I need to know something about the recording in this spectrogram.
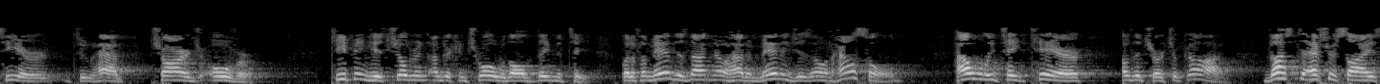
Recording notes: This is a sermon recorded at the Lebanon Bible Fellowship Church, in Lebanon, PA, on 9/4/2011 during the morning service. Was given on the occasion of installing a new Elder.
